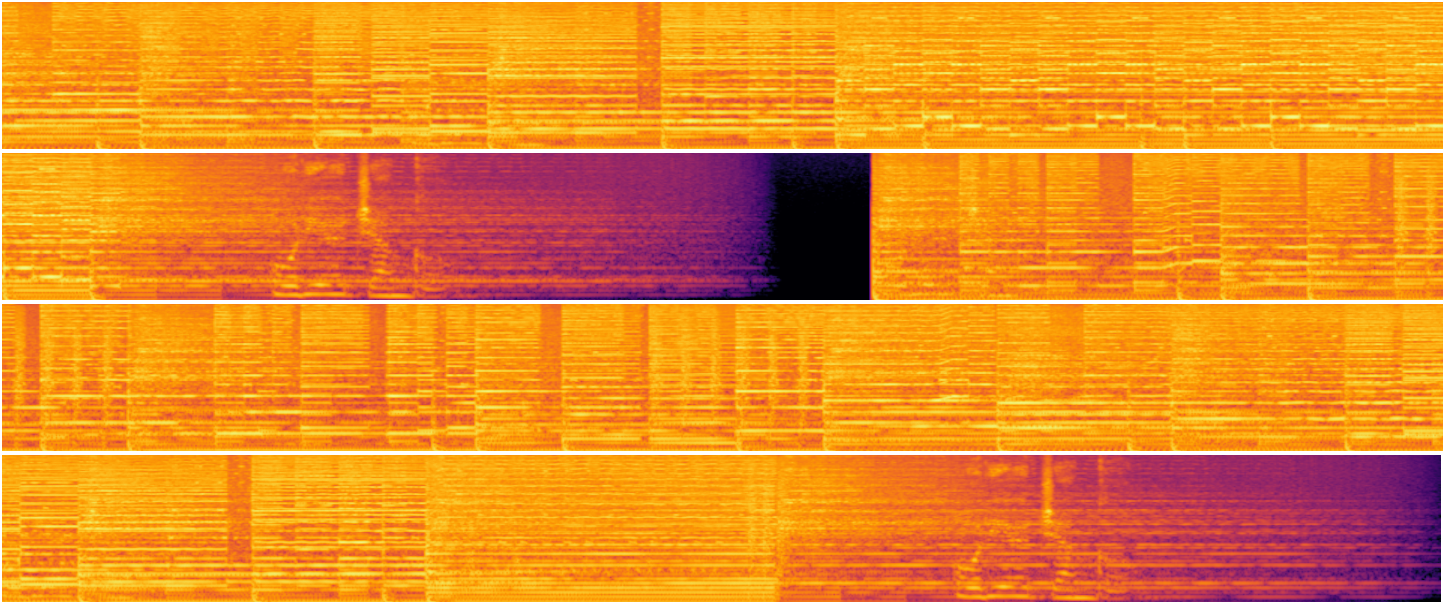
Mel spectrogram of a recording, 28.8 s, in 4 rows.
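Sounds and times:
epic 8-bit logo jingle: 0:00.0 - 0:08.4, 0:11.6 - 0:26.0.

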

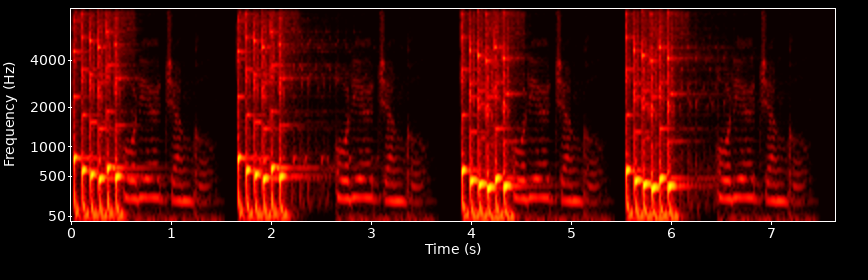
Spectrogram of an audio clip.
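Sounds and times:
game failure sound: 0:00.0 - 0:00.7, 0:01.7 - 0:02.7, 0:03.9 - 0:04.6, 0:05.6 - 0:06.6.

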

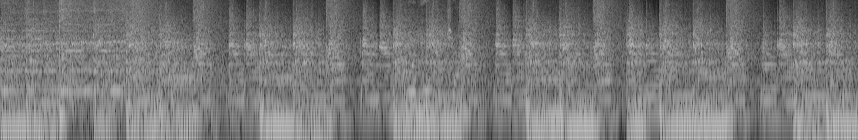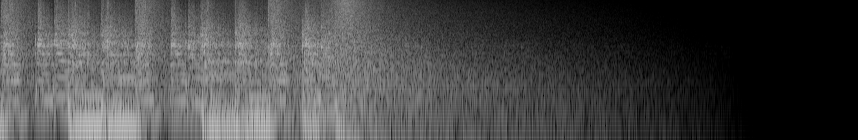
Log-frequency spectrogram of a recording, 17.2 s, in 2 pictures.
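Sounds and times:
epic rock music: 0:00.0 - 0:12.4.

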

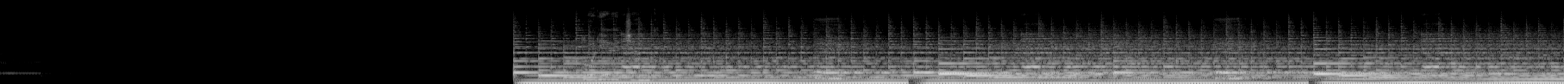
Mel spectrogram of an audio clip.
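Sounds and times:
corporate advertising music: 0:05.2 - 0:15.6.

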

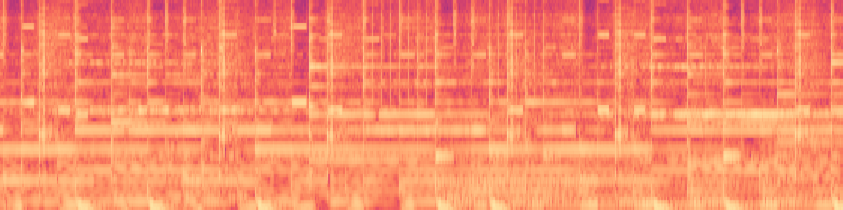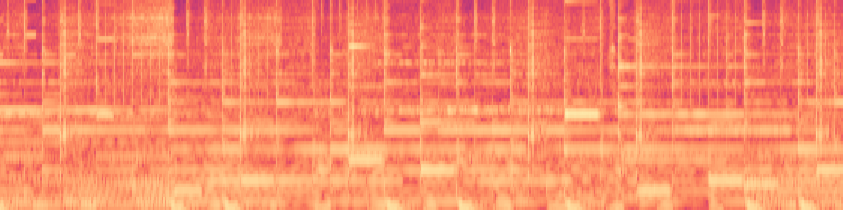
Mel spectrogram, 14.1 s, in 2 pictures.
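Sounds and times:
ambient corporate technology music: 0:00.0 - 0:14.0.

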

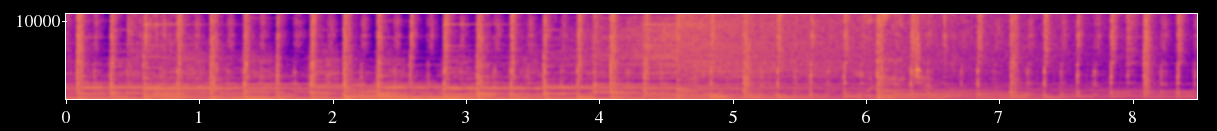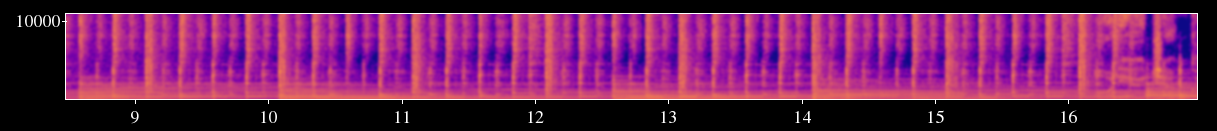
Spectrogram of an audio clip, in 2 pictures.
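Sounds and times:
motivational corporate music: 0:00.0 - 0:16.9.

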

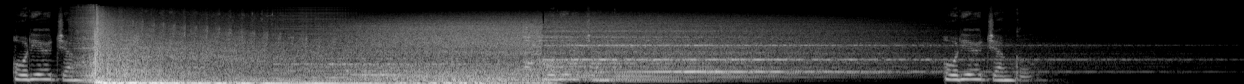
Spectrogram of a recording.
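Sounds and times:
aggressive cinematic logo sting: 0:00.7 - 0:09.5.

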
